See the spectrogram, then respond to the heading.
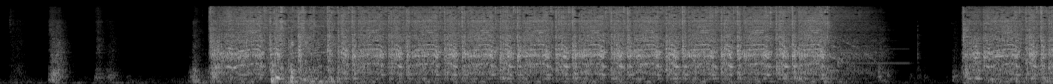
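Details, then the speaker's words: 2012 Honda Crosstour (Accord-based) V6 whose timing belt broke while accelerating, bending valves: the starter spins the engine fast and unusually freely, an even whirr with no firing and hardly any compression; maybe one or two cylinders hold compression. "okay this that's exactly what it sounds like sound like it tried to hit one or two cylinders probably got some compression all the other ones don't Time belt broke while she was in motion and driving"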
